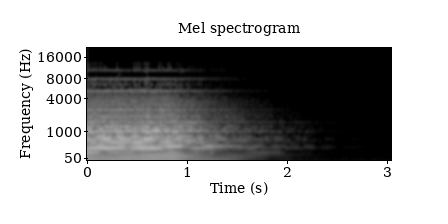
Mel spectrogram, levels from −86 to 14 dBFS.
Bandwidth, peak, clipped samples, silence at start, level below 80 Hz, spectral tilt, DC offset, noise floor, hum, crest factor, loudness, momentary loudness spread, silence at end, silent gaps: 12 kHz; -6 dBFS; under 0.1%; 0 s; -38 dBFS; -5.5 dB/octave; under 0.1%; -83 dBFS; none; 16 dB; -19 LUFS; 17 LU; 1.65 s; none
